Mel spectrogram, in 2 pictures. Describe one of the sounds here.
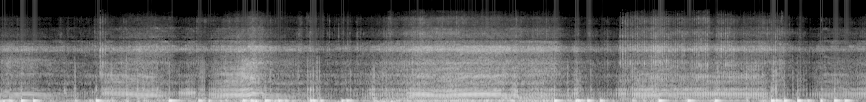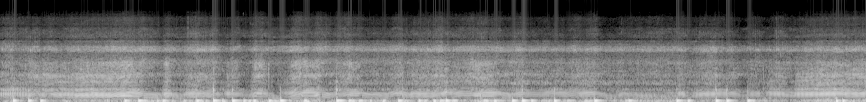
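A dirt bike engine revs and roars up close, rising and falling in pitch.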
